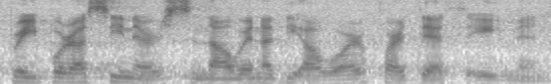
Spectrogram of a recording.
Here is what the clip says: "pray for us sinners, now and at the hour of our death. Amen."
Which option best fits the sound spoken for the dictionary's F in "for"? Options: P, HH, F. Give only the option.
P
